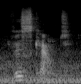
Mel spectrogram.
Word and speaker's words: Viscount: Why is there an S there? Viscount.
